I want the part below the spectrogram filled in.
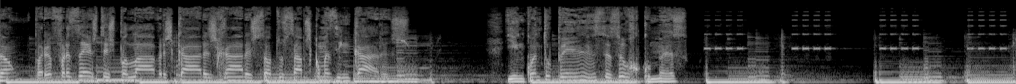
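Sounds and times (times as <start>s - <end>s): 
speech: 0.0s - 8.0s
alarm clock ringing with electronic tones: 7.2s - 10.1s.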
